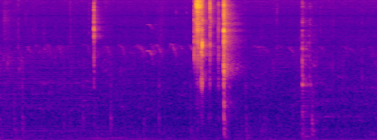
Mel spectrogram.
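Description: A beer being opened: two sharp cracks a moment apart about three seconds in, the first with a short fizz, over faint chicken clucking.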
